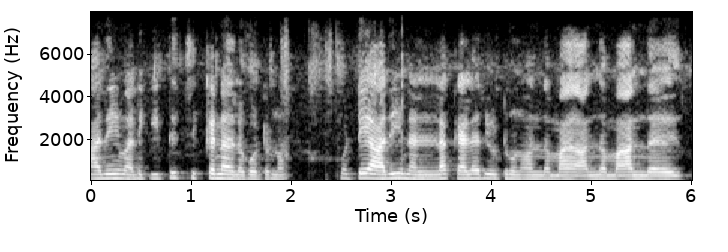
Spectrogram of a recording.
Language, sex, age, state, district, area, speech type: Tamil, female, 45-60, Tamil Nadu, Tiruvarur, rural, spontaneous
